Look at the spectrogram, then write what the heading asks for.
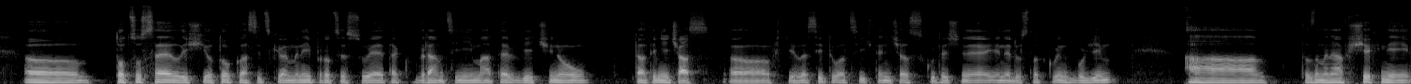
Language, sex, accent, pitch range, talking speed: Czech, male, native, 90-95 Hz, 130 wpm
